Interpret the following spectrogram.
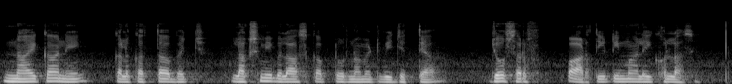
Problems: background sounds at intervals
